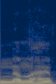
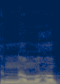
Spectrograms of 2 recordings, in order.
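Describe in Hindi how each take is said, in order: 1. यह आम पंजाबी तरीके से बोला जाता है। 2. यह आम हिंदी तरीके से बोला जाता है। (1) "ਇਹਨੂੰ ਵੈਸੇ ਅਸੀਂ ਨਮः ਪੜ੍ਹਦੇ ਹਾਂ" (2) "ਹਿੰਦੀ ਵਿੱਚ ਨਮः ਪੜ੍ਹਿਆ ਜਾਂਦਾ ਹੈ"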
